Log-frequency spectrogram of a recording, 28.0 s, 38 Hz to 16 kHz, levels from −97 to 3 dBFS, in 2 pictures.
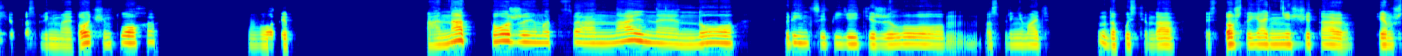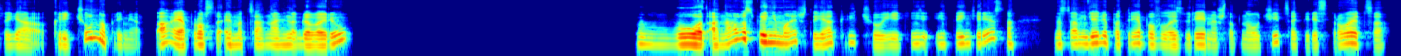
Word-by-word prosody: сих 220 Hz, -, -26 dB
пор -, -, -15 dB
воспринимает 125 Hz, -3 st, -11 dB
очень 155 Hz, -3 st, +2 dB
плохо. 165 Hz, +3 st, 0 dB, 0.9 s
Вот, 125 Hz, 0 st, -5 dB
и -, -, -1 dB, 1.4 s
Она 165 Hz, +12 st, +3 dB, 0.2 s
тоже 185 Hz, -2 st, +4 dB
эмоциональная, 170 Hz, 0 st, -2 dB
но, 160 Hz, +4 st, -2 dB, 0.4 s
в -, -, -
принципе, 155 Hz, -3 st, -9 dB
ей 145 Hz, 0 st, -3 dB
тяжело, 140 Hz, 0 st, -3 dB
м, 150 Hz, +2 st, -21 dB
воспринимать, 135 Hz, -1 st, -10 dB, 0.5 s
ну, 165 Hz, -, -7 dB
допустим, 135 Hz, 0 st, -7 dB
да, 130 Hz, 0 st, 0 dB, 0.3 s
то -, -, -23 dB
есть -, -, -19 dB
то, 145 Hz, -, +7 dB
что 140 Hz, 0 st, -8 dB
я 145 Hz, +1 st, -1 dB
не 145 Hz, 0 st, -3 dB
считаю 140 Hz, -3 st, -3 dB, 0.2 s
тем, 135 Hz, -1 st, 0 dB
что 130 Hz, -2 st, -11 dB
я 125 Hz, -2 st, -4 dB
кричу, 130 Hz, -, -2 dB
например, 125 Hz, -, -3 dB
да, 160 Hz, +2 st, +3 dB
я 125 Hz, -2 st, +8 dB
просто 135 Hz, +2 st, -2 dB
эмоционально 130 Hz, -1 st, -4 dB
говорю. 130 Hz, -, +3 dB, 2.9 s
В 150 Hz, -, -6 dB
вот, 135 Hz, 0 st, +8 dB
она 135 Hz, +11 st, +2 dB
воспринимает, 185 Hz, -8 st, +6 dB
что 180 Hz, -9 st, -8 dB
я 140 Hz, +5 st, 0 dB
кричу. 165 Hz, -7 st, -10 dB
Ит 125 Hz, +1 st, -7 dB
из 150 Hz, +1 st, -10 dB
и 145 Hz, -1 st, -12 dB
это 145 Hz, +1 st, -4 dB
интересно. 155 Hz, -, -5 dB, 0.4 s
На 140 Hz, -, -8 dB
самом 145 Hz, +1 st, -3 dB
деле, 165 Hz, +3 st, +3 dB
потребовалось 135 Hz, -4 st, -4 dB
время, 130 Hz, -2 st, -1 dB
чтоб -, -, -13 dB
научиться, 125 Hz, +5 st, -8 dB
перестроиться. 120 Hz, +1 st, -1 dB
145 Hz, 120 wpm, -26 LUFS, 130-165 Hz, 2.9 s, я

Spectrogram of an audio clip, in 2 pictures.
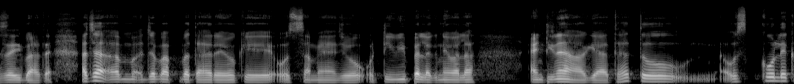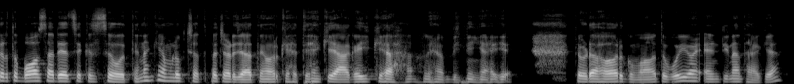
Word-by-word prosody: सही 105 Hz, 0 st, +2 dB
बात 95 Hz, -1 st, -1 dB
है। -, -, -1 dB, 0.3 s
अच्छा -, -, +6 dB, 0.2 s
अम 120 Hz, 0 st, -2 dB
जब 120 Hz, +2 st, -1 dB
आप 115 Hz, -, 0 dB
बता 110 Hz, -2 st, +1 dB
रहे 105 Hz, -1 st, 0 dB
हो 105 Hz, -, +1 dB
कि 105 Hz, -1 st, 0 dB
उस -, -, -4 dB
समय 105 Hz, -1 st, -4 dB
जो 100 Hz, 0 st, -1 dB
वो -, -, -6 dB
टीवी 115 Hz, 0 st, -4 dB
पे -, -, +8 dB
लगने 110 Hz, -1 st, -2 dB
वाला 110 Hz, +1 st, +1 dB, 0.6 s
एंटीना 115 Hz, +4 st, +4 dB
आ 100 Hz, -1 st, 0 dB
गया 100 Hz, -1 st, -1 dB
था 155 Hz, -, 0 dB
तो 145 Hz, -3 st, +4 dB, 0.8 s
उसको 135 Hz, +6 st, -1 dB
लेकर 165 Hz, +1 st, +1 dB
तो 175 Hz, +2 st, -1 dB
बहुत 160 Hz, +1 st, +5 dB
सारे 150 Hz, -1 st, +5 dB
ऐसे 150 Hz, +1 st, -2 dB
किस्से 140 Hz, -3 st, -1 dB
होते 120 Hz, -2 st, +2 dB
हैं -, -, -7 dB
ना, 175 Hz, -, 0 dB
कि 195 Hz, +2 st, -4 dB
हम 165 Hz, -3 st, -2 dB
लोग 155 Hz, -1 st, +1 dB
छत -, -, -4 dB
पे 145 Hz, -, +1 dB
चढ़ 130 Hz, -3 st, +2 dB
जाते 115 Hz, +2 st, +3 dB
हैं 125 Hz, -, +2 dB
और 120 Hz, -, 0 dB
कहते 125 Hz, +1 st, -6 dB
हैं 135 Hz, 0 st, -4 dB
कि -, -, 0 dB
आ 115 Hz, -2 st, +6 dB
गई 125 Hz, +1 st, +1 dB
क्या? 130 Hz, -2 st, +4 dB, 0.3 s
नहीं 125 Hz, -1 st, -8 dB
अभी 115 Hz, -1 st, -11 dB
नहीं 115 Hz, -2 st, -7 dB
आई 115 Hz, +1 st, -5 dB
है। 120 Hz, -, -4 dB, 0.7 s
थोड़ा 135 Hz, 0 st, +5 dB
और 130 Hz, +2 st, +4 dB
घुमाओ 115 Hz, -1 st, -2 dB
तो 125 Hz, -, -4 dB
वो -, -, 0 dB
ही 165 Hz, +3 st, +1 dB
औ 165 Hz, -, +3 dB
एंटीना 130 Hz, +2 st, -4 dB
था 105 Hz, -2 st, -5 dB
क्या? 115 Hz, -, -4 dB
120 Hz, 240 wpm, -24 LUFS, 110-135 Hz, 0.8 s, पे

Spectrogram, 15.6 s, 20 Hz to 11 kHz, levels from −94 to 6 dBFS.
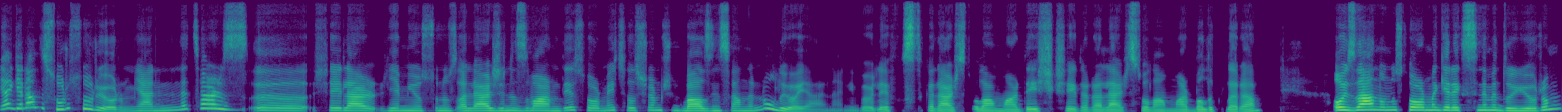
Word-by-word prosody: Ya, 380 Hz, -, +1 dB
genelde 470 Hz, +2 st, 0 dB
soru 330 Hz, 0 st, -1 dB
soruyorum. 185 Hz, -, -2 dB
Yani, 210 Hz, +5 st, -4 dB
"Ne 340 Hz, +3 st, -4 dB
tarz, 365 Hz, -7 st, 0 dB
ııı, 230 Hz, -3 st, -3 dB
şeyler 225 Hz, -3 st, 0 dB
yemiyorsunuz, 210 Hz, 0 st, -5 dB
alerjiniz 215 Hz, +1 st, -1 dB
var 220 Hz, -1 st, +3 dB
mı?" 195 Hz, 0 st, -7 dB
diye 255 Hz, +2 st, -3 dB
sormaya 235 Hz, -2 st, -5 dB
çalışıyorum 245 Hz, 0 st, -7 dB
çünkü 220 Hz, -3 st, -10 dB
bazı 205 Hz, -1 st, +4 dB
insanların 205 Hz, +3 st, -5 dB
oluyor, 220 Hz, -, +1 dB
yani. 150 Hz, 0 st, -9 dB
Hani, -, -, -19 dB
böyle, 90 Hz, -, -4 dB
fıstık 200 Hz, +4 st, -4 dB
alerjisi 175 Hz, -1 st, 0 dB
olan 175 Hz, -2 st, 0 dB
var, 165 Hz, -1 st, -2 dB
değişik 175 Hz, +2 st, -1 dB
şeylere 175 Hz, -2 st, -4 dB
alerjisi 170 Hz, +1 st, -1 dB
olan 165 Hz, -2 st, -3 dB
var, 160 Hz, -1 st, -3 dB
balıklara. 160 Hz, +2 st, -1 dB, 0.7 s
O 270 Hz, -, +10 dB
yüzden 280 Hz, +2 st, +9 dB
onu 270 Hz, 0 st, 0 dB
sorma 265 Hz, -2 st, +5 dB
gereksinimi 250 Hz, -1 st, +1 dB
duyuyorum. 215 Hz, -, +1 dB
210 Hz, 150 wpm, -26 LUFS, 175-250 Hz, 0.7 s, O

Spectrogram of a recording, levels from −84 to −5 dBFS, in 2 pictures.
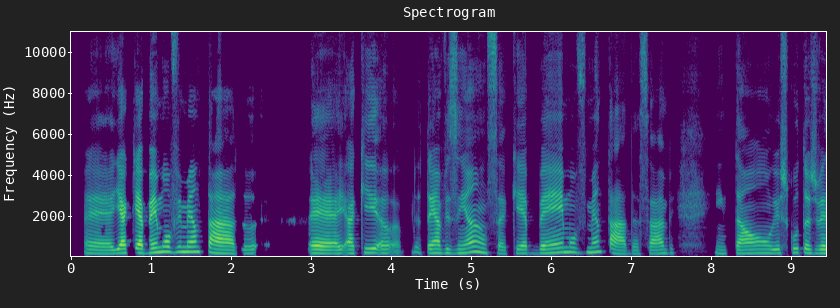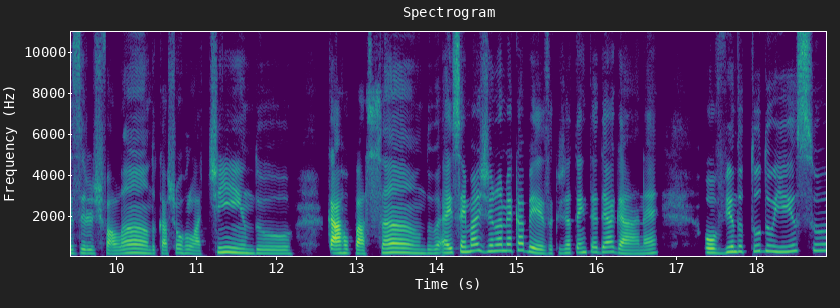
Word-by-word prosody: É, 165 Hz, -2 st, -2 dB
e 190 Hz, -, 0 dB
aqui 195 Hz, +1 st, +5 dB
é 200 Hz, -, +10 dB
bem 205 Hz, +4 st, +4 dB
movimentado, 230 Hz, -9 st, +2 dB, 0.7 s
é, 175 Hz, -1 st, +3 dB
aqui 185 Hz, +3 st, -1 dB
eu 190 Hz, -2 st, -3 dB, 0.3 s
tenho 195 Hz, 0 st, +3 dB
a -, -, +4 dB
vizinhança 195 Hz, -1 st, -3 dB
que 175 Hz, +3 st, -8 dB
é 180 Hz, 0 st, 0 dB
bem 185 Hz, +6 st, +1 dB
movimentada, 225 Hz, -8 st, -3 dB
sabe. 175 Hz, +4 st, -4 dB, 0.5 s
Então 175 Hz, +1 st, -2 dB
eu 180 Hz, -, -3 dB
escuto 205 Hz, +2 st, -4 dB
às 180 Hz, -2 st, -3 dB
vezes 180 Hz, 0 st, -2 dB
eles 175 Hz, -3 st, -4 dB
falando, 185 Hz, +2 st, 0 dB
cachorro 180 Hz, +3 st, -5 dB
latindo, 175 Hz, -1 st, -3 dB, 0.4 s
carro 190 Hz, +1 st, +8 dB
passando, 190 Hz, +1 st, +1 dB
aí 200 Hz, +2 st, +2 dB
você 250 Hz, -, +2 dB
imagina 285 Hz, +2 st, 0 dB
a -, -, 0 dB
minha 305 Hz, 0 st, -1 dB
cabeça 215 Hz, -, 0 dB
que 185 Hz, -, -16 dB
já 195 Hz, +1 st, -4 dB
tem 215 Hz, +2 st, -3 dB
TDAH, 230 Hz, -9 st, -1 dB
né. 180 Hz, +5 st, -5 dB, 0.6 s
Ouvindo 220 Hz, +5 st, +1 dB
tudo 280 Hz, +1 st, -6 dB
isso 260 Hz, +6 st, -2 dB
190 Hz, 135 wpm, -24 LUFS, 175-225 Hz, 0.7 s, é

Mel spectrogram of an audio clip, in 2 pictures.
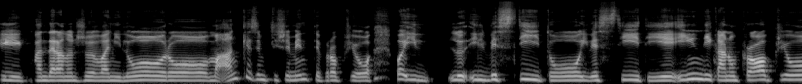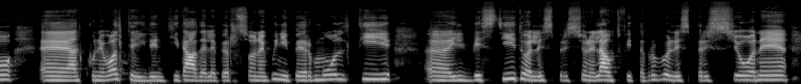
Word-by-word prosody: sì 180 Hz, -4 st, +2 dB
quando 185 Hz, 0 st, -1 dB
erano 185 Hz, 0 st, +4 dB
giovani 180 Hz, 0 st, -2 dB
loro 185 Hz, -1 st, +1 dB
ma 180 Hz, -1 st, 0 dB
anche 275 Hz, +3 st, -2 dB
semplicemente 210 Hz, -1 st, -6 dB
proprio 180 Hz, -1 st, -5 dB, 0.2 s
poi 215 Hz, -3 st, -1 dB
il 180 Hz, -5 st, -7 dB, 0.2 s
lo 205 Hz, -1 st, +1 dB
il 210 Hz, -2 st, -3 dB
vestito 195 Hz, -3 st, -1 dB
i 185 Hz, -, -3 dB
vestiti, 185 Hz, 0 st, 0 dB
indicano 205 Hz, -6 st, +2 dB
proprio, 215 Hz, +3 st, +1 dB, 0.2 s
ehm, 195 Hz, -1 st, +7 dB
alcune 190 Hz, +1 st, 0 dB
volte 220 Hz, +1 st, 0 dB
l'identità 180 Hz, +2 st, +1 dB
delle 180 Hz, -1 st, -4 dB
persone, 185 Hz, +1 st, -2 dB
quindi 210 Hz, -5 st, -2 dB
per 195 Hz, 0 st, -1 dB
molti, 235 Hz, +2 st, 0 dB, 0.3 s
ehm, 190 Hz, -1 st, +1 dB
il 195 Hz, -2 st, -3 dB
vestito 210 Hz, +7 st, 0 dB
è 205 Hz, -, +4 dB
l'espressione 190 Hz, 0 st, -3 dB
l'outfit, 195 Hz, -3 st, +3 dB
è -, -, -8 dB
proprio 215 Hz, +3 st, -4 dB
l'espressione, 205 Hz, +2 st, +2 dB
195 Hz, 135 wpm, -23 LUFS, 185-210 Hz, 0.3 s, ehm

